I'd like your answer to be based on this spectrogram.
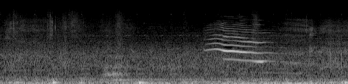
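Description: A cat meows once outdoors on grass, a clear rising-and-falling call partway through, set against low ambient rumble and faint background movement.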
